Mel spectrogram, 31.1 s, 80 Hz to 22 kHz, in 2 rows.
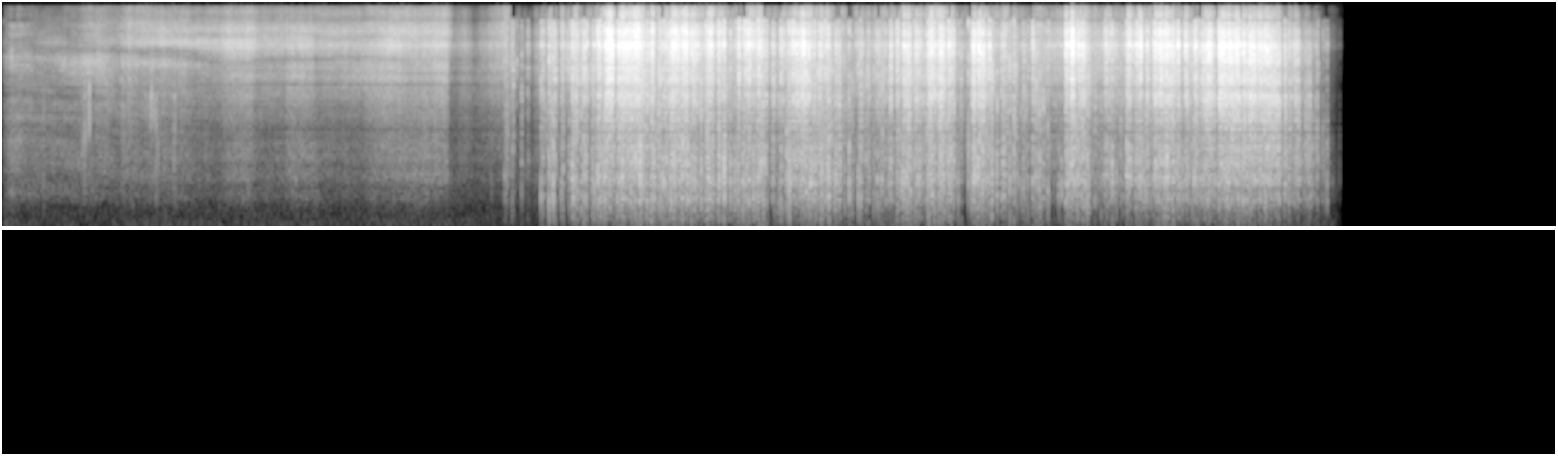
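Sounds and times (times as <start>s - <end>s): firework fountain crackling: 0.0s - 13.4s.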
